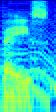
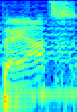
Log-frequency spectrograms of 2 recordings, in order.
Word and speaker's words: Bass: It's pronounced bass. Oh, yeah. Like in Mega Man 8. Yeah, it's bass like the fish.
